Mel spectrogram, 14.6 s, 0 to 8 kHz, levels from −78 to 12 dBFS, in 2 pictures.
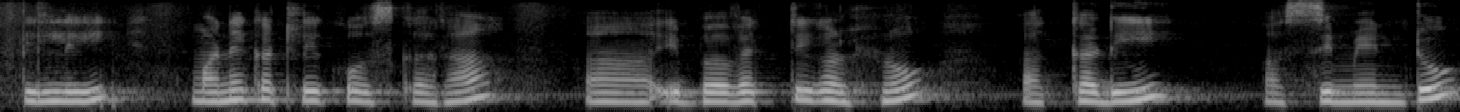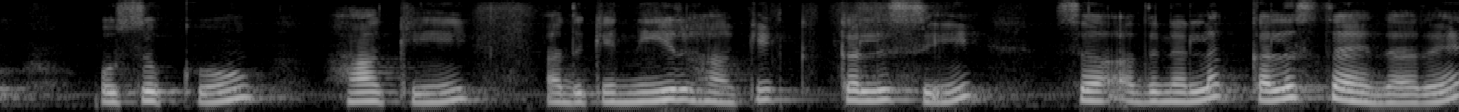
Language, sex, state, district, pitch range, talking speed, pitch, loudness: Kannada, female, Karnataka, Raichur, 195-235 Hz, 75 wpm, 210 Hz, -23 LUFS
